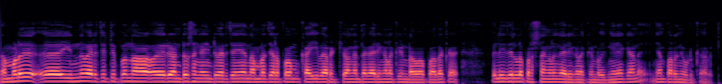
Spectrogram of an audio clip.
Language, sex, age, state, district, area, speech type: Malayalam, male, 30-45, Kerala, Kozhikode, urban, spontaneous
